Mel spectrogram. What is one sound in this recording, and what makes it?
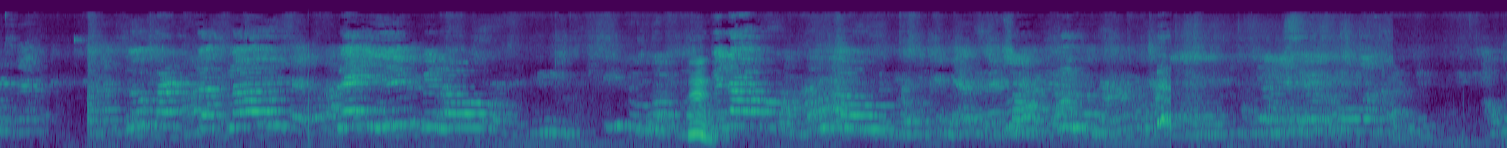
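Young children sing together.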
